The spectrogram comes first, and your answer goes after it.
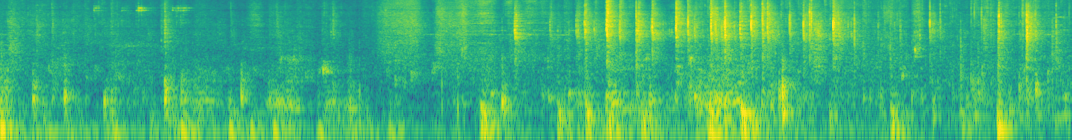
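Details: Labrador Retriever puppies from the Kloster Marienthal kennel, indoors in a small room, giving short whimpers and yips amid rapid irregular scuffling and panting, with bursts of higher squeaks and thumps throughout.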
